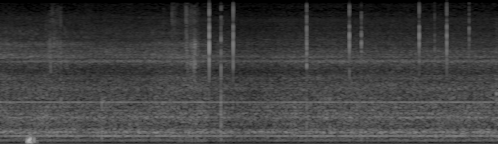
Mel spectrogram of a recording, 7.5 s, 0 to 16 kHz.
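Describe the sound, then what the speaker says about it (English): Steady whir of a 3D printer's hot-end cooling fan on a Rostock Max v2, a constant airy hum with faint scattered ticks and a soft thump near the start, no speech. "Let's get a look at that peak fan in action."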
